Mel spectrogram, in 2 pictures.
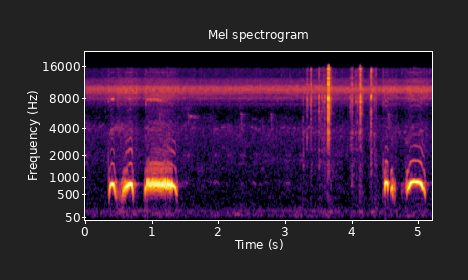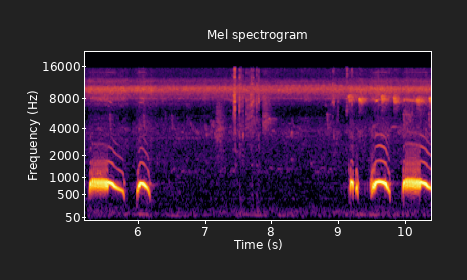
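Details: Javan spotted dove cooing, a dense, sharp voice used as a lure to draw other doves; three bouts of hollow coos, each a quick pair of rising-falling notes then a longer note, separated by pauses, with faint clicks.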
